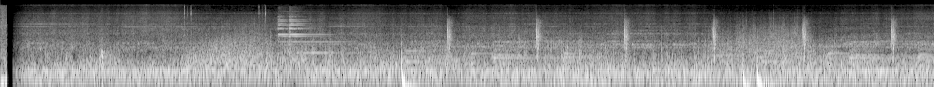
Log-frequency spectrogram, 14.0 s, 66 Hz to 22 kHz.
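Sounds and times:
ship engine rumble: 0.0 - 14.0
wind: 0.0 - 14.0
rushing water: 0.2 - 14.0
brief whoosh: 1.4 - 2.0.

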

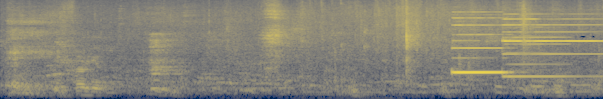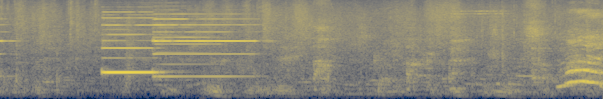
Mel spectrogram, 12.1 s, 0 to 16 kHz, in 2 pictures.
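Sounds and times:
doorbell ding-dong chime: 4.5 - 6.2, 7.1 - 8.6.

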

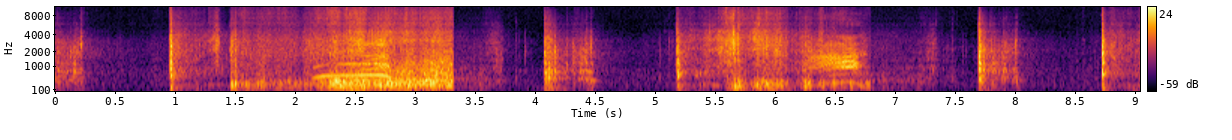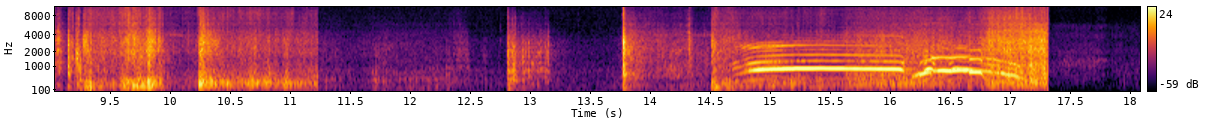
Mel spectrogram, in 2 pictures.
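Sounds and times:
snowboard hitting snow: 0.9 - 3.4, 5.2 - 6.6, 8.7 - 11.3, 13.8 - 17.4
snowboard scraping snow: 1.1 - 3.8, 5.3 - 6.8, 8.9 - 12.6, 14.1 - 17.4
person whooping: 2.1 - 2.9, 6.3 - 6.8, 14.7 - 17.3.

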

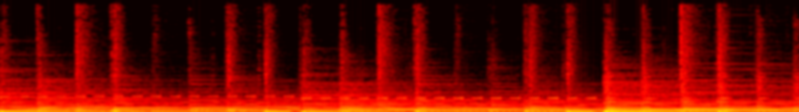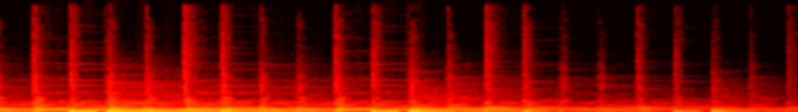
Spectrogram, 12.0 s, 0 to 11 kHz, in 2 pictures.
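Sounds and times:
plucked string music: 0.0 - 11.9.

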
